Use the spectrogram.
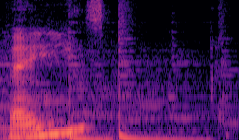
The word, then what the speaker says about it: vase: Love the correct pronunciation of the word vase. You would say vaz.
